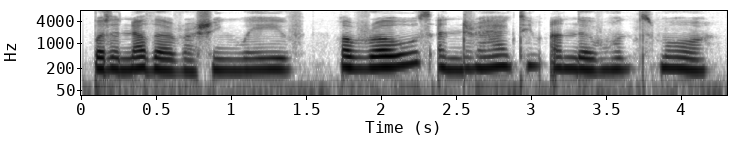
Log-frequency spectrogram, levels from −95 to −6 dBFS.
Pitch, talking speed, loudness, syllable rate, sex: 200 Hz, 155 wpm, -17 LUFS, 4.7 syllables/s, female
